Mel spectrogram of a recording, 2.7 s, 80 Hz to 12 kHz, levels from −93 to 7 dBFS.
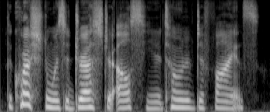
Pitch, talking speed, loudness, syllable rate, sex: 220 Hz, 245 wpm, -19 LUFS, 7.0 syllables/s, female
